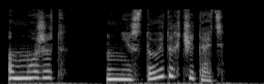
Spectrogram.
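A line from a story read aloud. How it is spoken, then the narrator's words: Hesitant suggestion. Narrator (Russian): неуверенно предложила Элис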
